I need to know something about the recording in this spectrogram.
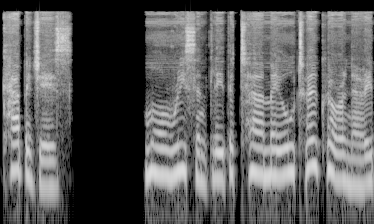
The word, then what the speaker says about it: CABG: The most frequently used acronym for this type of surgery is CABG, pronounced cabbage, pluralized as CABGs, pronounced cabbages.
